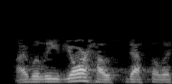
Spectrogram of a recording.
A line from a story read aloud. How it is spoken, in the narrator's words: he says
